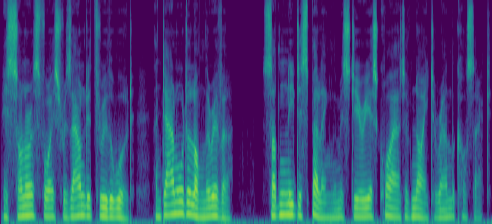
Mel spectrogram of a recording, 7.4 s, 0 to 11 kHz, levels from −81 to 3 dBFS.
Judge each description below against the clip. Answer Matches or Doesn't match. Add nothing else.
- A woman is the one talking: Doesn't match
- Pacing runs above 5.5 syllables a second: Matches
